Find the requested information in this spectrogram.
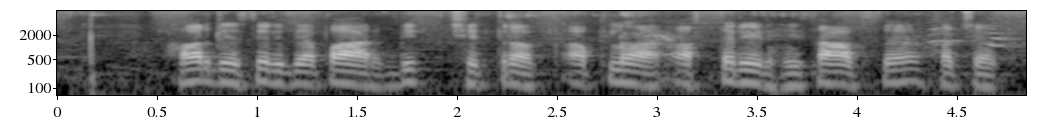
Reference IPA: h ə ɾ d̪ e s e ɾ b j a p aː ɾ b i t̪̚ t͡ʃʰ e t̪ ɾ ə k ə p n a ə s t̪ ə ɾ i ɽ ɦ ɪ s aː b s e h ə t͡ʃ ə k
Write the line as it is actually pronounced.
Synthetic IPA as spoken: h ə ɾ d̪ e s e ɾ b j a p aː ɾ b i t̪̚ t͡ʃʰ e t̪ ɾ ə k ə p n a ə s t̪ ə ɾ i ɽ ɦ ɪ s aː b s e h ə t͡ʃ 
